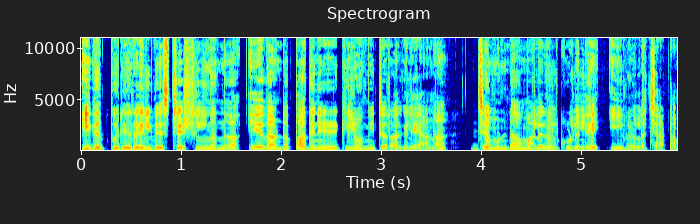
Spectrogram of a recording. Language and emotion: Malayalam, neutral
